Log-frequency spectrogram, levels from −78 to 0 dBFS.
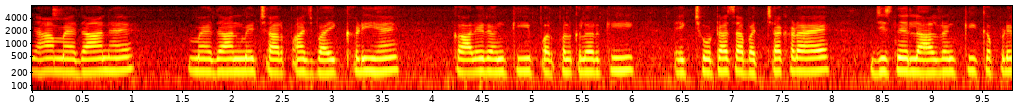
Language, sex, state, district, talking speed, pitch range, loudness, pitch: Hindi, female, Punjab, Pathankot, 170 wpm, 210-220 Hz, -16 LUFS, 220 Hz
